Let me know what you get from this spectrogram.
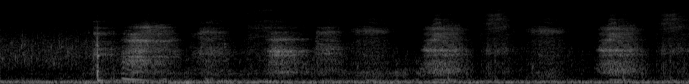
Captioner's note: panting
